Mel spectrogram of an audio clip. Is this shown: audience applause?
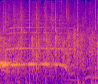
yes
